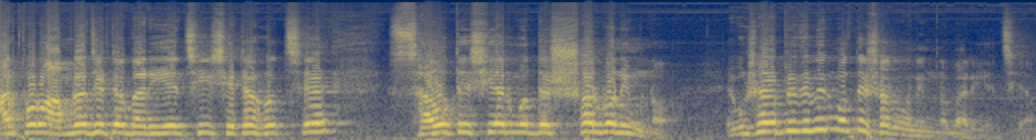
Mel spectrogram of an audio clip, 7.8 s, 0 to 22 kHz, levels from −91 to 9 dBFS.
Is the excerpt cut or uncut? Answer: uncut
